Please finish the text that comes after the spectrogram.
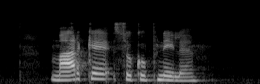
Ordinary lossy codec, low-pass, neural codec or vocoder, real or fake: none; 7.2 kHz; none; real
